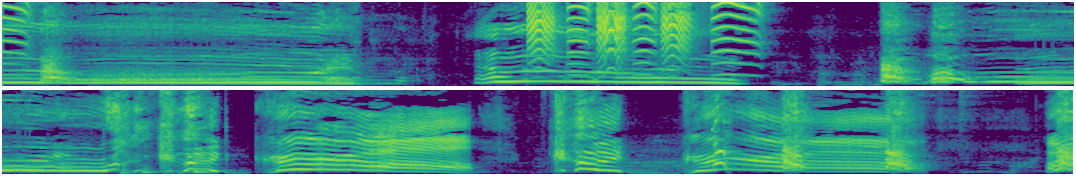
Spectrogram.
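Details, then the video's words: A young female Australian Cattle Dog in her play pen howls in drawn-out, wavering yelps with rising and falling pitch, a trick she was taught to do when her squeaky ice cream toy is squeaked. "Cattle dog howl"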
